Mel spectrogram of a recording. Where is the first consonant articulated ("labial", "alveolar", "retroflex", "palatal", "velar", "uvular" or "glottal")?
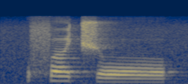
labial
